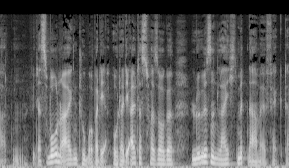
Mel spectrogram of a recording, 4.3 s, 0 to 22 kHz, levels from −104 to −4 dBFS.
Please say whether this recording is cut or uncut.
uncut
